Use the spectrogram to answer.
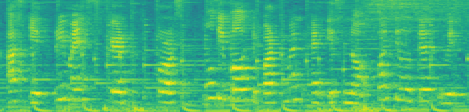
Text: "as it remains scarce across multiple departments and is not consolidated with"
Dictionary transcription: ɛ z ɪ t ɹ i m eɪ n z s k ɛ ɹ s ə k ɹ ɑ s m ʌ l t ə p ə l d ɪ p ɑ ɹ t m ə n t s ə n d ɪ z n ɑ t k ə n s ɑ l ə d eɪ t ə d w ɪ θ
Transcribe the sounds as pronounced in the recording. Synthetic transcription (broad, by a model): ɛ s ɪ t ɹ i m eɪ n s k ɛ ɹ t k ɑ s m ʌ l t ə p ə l d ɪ p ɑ ɹ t m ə n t ə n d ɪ s n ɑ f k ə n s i l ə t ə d w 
